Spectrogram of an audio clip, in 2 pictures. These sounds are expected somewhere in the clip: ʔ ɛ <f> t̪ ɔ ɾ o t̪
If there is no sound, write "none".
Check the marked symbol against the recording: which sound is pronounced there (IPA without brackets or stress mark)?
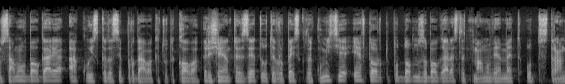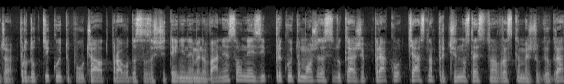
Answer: f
